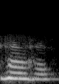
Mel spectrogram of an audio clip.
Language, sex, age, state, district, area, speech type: Bengali, female, 18-30, West Bengal, Kolkata, urban, conversation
